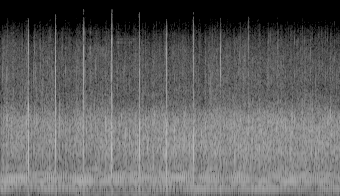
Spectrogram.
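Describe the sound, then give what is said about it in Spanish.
Sparse church audience applause for the Lord and fellow members after a prayer, just a few hands clapping in a steady, evenly spaced rhythm, about a dozen sharp claps over a constant low humming drone, with no voices. “Y la iglesia dice, ¿qué tal si le damos un aplauso al Señor y a nuestros hermanos?”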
